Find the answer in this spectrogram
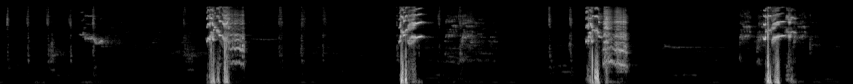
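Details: A tame pet rainbow lorikeet, described as cute and chatty, gives loud harsh rasping screeches roughly every two seconds, four bursts in all, with faint clicks and small chirps in between.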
